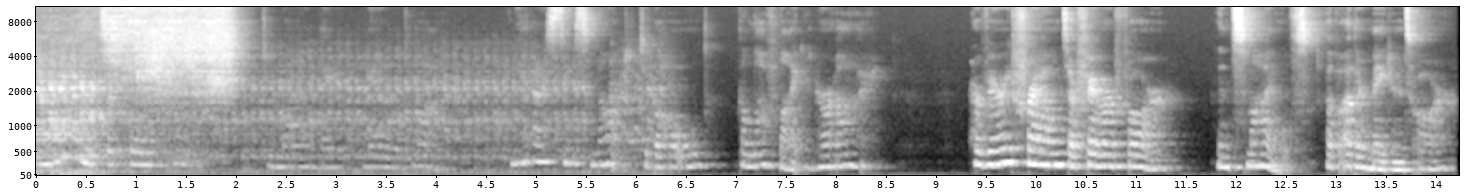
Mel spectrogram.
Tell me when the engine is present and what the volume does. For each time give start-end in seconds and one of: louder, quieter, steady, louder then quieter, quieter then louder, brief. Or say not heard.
0.0-6.5 quieter.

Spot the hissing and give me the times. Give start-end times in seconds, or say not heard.
0.0-2.0.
